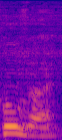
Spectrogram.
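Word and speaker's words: Hoova: points the civiliz ation behind URI is called Hua spelled in English h o o v a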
